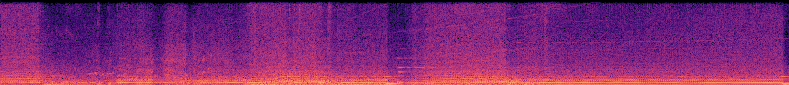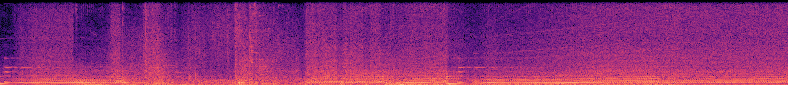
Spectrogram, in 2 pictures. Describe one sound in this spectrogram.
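A sports car engine roars at high revs, dropping briefly with each gear change and climbing again.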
